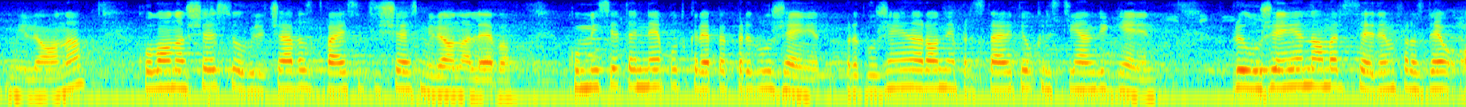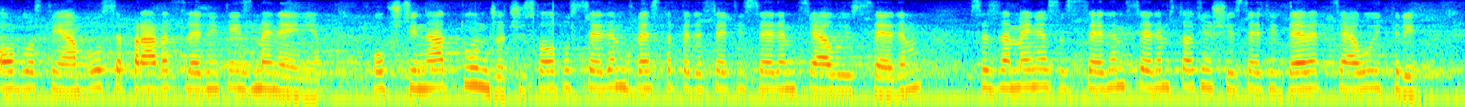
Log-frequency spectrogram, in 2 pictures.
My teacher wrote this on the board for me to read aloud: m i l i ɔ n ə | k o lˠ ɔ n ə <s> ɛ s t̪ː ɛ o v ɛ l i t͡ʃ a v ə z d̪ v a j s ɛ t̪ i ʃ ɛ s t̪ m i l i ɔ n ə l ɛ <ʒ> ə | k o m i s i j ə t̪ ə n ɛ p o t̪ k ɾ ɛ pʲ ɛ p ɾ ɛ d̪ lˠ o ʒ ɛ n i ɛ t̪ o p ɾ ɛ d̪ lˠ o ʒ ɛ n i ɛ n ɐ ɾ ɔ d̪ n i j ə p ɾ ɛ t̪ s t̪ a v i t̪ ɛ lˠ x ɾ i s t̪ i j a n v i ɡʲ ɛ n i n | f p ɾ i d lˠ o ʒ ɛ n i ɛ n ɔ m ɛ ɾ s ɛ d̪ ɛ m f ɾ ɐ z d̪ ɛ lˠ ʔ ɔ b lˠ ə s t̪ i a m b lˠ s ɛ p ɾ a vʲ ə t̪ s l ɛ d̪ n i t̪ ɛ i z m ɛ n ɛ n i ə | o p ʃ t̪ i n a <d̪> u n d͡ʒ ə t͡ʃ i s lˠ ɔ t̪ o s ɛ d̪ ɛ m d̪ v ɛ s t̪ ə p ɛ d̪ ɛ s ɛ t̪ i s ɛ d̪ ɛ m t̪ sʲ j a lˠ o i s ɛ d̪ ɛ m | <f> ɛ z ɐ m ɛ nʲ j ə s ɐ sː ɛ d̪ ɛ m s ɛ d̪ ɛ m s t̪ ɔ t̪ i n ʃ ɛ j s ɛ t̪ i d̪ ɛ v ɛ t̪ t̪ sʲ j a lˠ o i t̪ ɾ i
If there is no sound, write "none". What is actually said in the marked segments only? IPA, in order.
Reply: ʃ, v, t̪, s

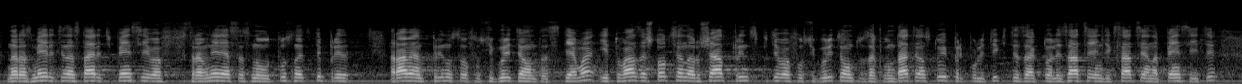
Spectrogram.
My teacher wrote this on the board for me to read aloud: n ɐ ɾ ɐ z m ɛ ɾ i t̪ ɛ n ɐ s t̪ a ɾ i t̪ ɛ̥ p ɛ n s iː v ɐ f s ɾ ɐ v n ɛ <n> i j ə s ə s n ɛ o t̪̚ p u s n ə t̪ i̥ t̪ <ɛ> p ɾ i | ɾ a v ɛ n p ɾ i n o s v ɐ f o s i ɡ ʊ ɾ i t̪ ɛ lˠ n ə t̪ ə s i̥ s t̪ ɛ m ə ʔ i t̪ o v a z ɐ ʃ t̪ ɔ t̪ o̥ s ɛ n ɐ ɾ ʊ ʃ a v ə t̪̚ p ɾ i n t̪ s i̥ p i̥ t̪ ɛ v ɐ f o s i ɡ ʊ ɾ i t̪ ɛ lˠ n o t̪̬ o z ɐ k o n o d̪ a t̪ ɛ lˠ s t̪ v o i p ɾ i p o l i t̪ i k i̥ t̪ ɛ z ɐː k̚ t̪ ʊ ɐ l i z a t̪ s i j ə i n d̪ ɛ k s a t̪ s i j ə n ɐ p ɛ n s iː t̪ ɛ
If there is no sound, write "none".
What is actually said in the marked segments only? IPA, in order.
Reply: n, ɛ

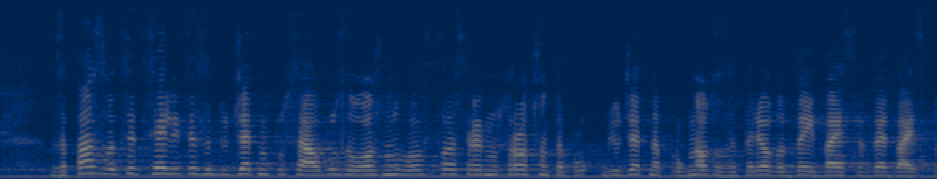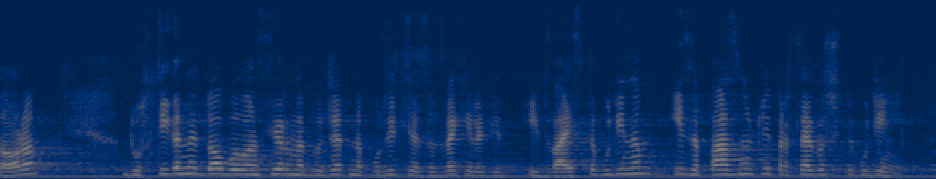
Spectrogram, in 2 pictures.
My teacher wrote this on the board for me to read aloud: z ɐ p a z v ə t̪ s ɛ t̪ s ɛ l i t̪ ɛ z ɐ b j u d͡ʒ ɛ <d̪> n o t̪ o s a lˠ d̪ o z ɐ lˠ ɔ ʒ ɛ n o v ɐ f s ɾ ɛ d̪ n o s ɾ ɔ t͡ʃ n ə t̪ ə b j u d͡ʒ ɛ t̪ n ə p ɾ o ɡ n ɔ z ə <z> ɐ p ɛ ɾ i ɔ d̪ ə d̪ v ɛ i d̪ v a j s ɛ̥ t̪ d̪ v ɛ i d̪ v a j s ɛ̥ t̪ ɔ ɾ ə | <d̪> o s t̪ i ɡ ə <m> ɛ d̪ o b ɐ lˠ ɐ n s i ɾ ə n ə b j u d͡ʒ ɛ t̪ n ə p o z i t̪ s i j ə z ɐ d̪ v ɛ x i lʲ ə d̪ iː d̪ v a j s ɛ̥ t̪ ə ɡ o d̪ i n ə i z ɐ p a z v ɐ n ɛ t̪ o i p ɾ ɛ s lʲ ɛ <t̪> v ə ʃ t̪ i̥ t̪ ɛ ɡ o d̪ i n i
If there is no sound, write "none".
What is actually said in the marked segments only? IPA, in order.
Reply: t̪, z, d̪, n, d̪

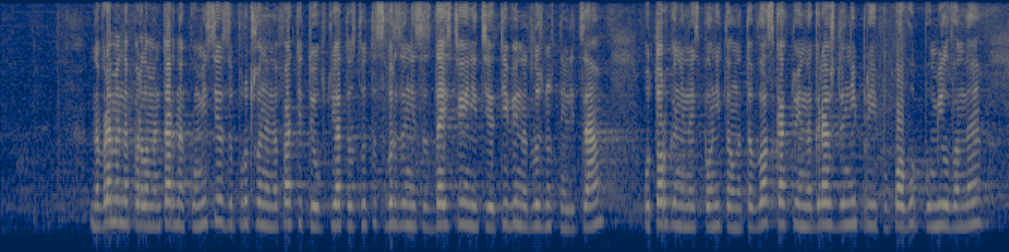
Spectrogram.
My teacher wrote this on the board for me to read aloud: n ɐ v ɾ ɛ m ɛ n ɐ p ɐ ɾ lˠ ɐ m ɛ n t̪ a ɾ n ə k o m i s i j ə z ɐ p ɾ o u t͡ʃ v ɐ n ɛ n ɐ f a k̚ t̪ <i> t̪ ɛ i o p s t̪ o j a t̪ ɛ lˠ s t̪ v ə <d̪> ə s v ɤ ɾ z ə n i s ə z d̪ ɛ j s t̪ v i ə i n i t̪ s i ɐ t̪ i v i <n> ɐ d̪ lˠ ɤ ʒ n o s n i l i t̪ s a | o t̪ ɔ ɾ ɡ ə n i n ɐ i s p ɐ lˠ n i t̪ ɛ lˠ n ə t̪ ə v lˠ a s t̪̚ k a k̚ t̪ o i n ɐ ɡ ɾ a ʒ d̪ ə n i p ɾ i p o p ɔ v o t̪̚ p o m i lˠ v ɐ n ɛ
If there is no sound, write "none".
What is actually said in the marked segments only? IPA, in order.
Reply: i, t̪, n

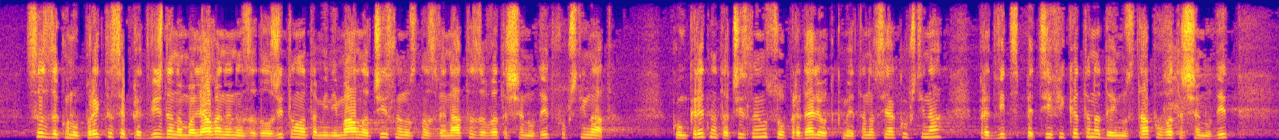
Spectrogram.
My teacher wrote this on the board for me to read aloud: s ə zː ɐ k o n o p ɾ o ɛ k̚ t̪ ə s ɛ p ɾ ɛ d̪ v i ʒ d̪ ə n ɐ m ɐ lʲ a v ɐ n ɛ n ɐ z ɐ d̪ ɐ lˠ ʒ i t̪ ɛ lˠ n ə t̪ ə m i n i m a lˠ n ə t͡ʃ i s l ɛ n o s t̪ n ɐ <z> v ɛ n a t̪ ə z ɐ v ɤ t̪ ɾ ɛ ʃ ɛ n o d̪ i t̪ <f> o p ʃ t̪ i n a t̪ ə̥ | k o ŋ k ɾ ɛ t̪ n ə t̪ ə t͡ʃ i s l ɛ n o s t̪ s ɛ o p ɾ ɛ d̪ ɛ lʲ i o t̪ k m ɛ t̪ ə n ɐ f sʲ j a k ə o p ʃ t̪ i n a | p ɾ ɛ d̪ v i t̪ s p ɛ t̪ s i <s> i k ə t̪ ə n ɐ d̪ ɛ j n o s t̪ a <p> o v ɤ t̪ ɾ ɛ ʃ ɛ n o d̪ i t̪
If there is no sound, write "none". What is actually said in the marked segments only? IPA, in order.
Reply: z, f, f, p

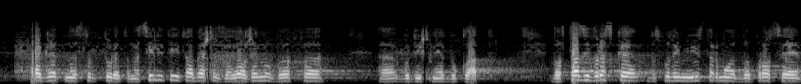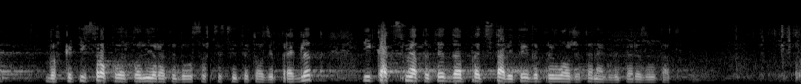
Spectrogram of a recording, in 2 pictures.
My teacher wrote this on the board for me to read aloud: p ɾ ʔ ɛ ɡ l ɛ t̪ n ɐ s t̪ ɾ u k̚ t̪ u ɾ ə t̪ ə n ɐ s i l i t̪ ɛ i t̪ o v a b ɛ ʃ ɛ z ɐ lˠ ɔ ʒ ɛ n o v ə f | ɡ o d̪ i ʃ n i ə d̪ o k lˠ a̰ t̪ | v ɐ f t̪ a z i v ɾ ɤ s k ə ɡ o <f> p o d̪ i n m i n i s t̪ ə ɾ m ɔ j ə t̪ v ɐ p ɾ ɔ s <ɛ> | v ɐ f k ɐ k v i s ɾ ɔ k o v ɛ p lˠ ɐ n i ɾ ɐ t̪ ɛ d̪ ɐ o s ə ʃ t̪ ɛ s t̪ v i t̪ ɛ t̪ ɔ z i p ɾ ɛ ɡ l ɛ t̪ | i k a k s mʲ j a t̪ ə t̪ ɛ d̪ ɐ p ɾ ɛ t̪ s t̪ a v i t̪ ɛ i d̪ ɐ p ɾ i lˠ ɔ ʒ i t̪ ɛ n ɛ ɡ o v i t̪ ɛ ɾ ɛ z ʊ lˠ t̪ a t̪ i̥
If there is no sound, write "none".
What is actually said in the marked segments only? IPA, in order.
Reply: s, ɛ

